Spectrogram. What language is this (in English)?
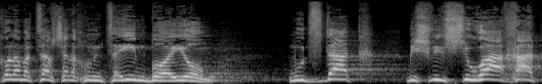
Hebrew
